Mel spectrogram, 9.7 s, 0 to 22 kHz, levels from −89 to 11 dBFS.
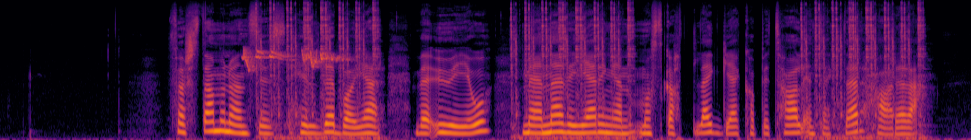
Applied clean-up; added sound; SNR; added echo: none; Typewriter + Bird; 10 dB; none.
